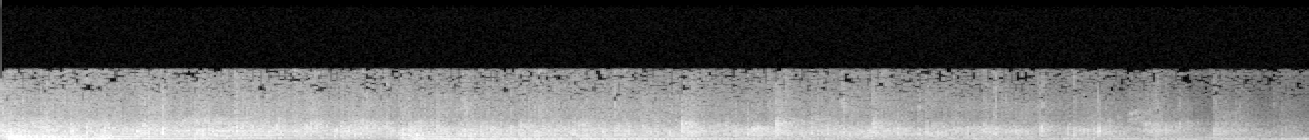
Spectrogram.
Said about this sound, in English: Welcome, Dr. Ayim Dankwa, with a mighty clap offering. You are welcome, sir. Oh, that clap offering wasn't good.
